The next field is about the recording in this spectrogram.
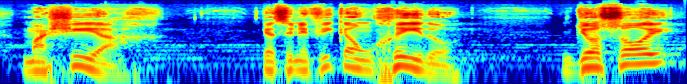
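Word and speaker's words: משיח: significa la palabra Cristo Cómo se dice Cristo en hebreo Ya lo hemos enseñado un millón de veces masia que significa ungido Yo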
